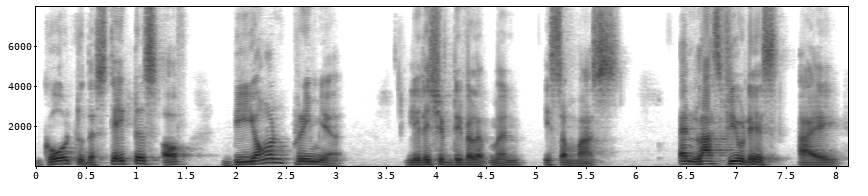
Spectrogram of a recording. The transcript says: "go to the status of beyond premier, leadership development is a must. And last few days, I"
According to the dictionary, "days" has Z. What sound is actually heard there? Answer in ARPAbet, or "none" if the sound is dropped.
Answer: S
